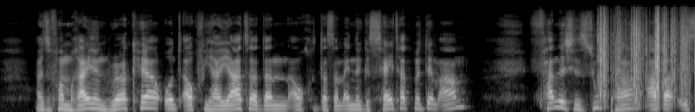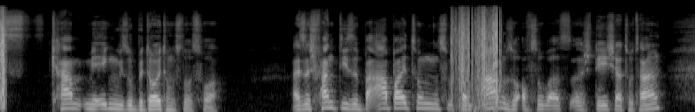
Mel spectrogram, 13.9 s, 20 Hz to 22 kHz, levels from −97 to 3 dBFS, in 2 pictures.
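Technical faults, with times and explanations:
5.97–7.02 s and 11.45–11.98 s, cable scratch noise: two bursts of dense, ragged scratching and rustling ride over the speech, roughly as loud as the speech itself, for about a second and then about half a second. The likely cause is a worn cable or connector being moved, its contact resistance jumping about. Unlike hum or steady hiss, the noise is irregular and comes and goes with the movement, and unlike a single click, it is a cluster of crackles rather than one sharp tick.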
